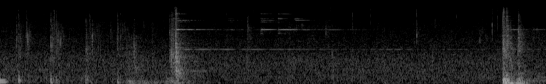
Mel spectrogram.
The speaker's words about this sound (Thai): ทั้งที่วันนี้ฝนตก แต่ก็ไม่รู้ว่าเพราะอะไร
